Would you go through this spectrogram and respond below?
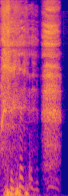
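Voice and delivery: short real laugh; burst of laughter. Real, not acted. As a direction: laugh out loud. Laughs at listener question.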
